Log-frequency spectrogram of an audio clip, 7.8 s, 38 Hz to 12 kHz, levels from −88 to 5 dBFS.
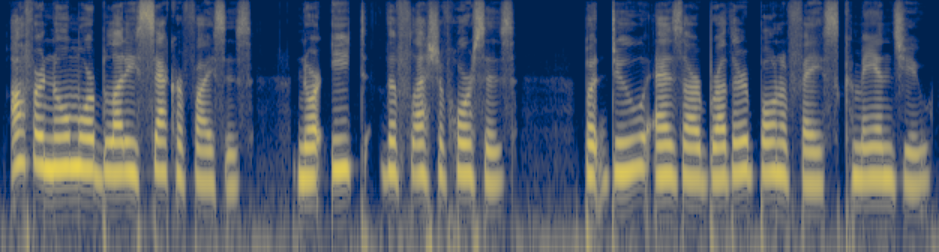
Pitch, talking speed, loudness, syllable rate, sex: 220 Hz, 145 wpm, -16 LUFS, 4.7 syllables/s, female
